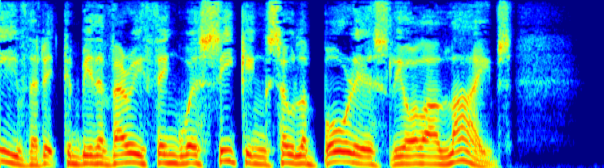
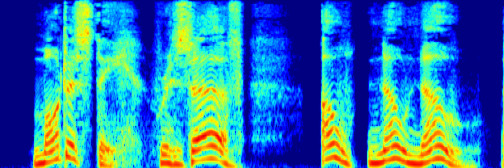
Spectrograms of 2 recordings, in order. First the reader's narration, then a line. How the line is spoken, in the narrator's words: exclaimed, blushing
